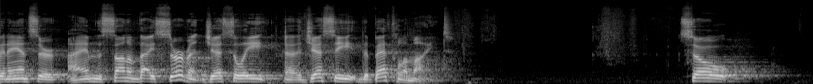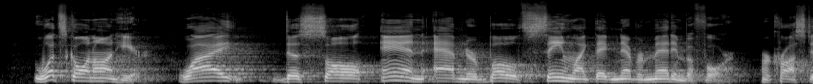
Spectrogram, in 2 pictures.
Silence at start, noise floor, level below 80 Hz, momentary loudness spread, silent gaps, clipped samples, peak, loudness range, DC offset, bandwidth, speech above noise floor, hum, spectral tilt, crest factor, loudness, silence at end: 0 s; -64 dBFS; -60 dBFS; 11 LU; none; under 0.1%; -4 dBFS; 7 LU; under 0.1%; 18 kHz; 46 dB; none; -4.5 dB/octave; 14 dB; -19 LUFS; 0 s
